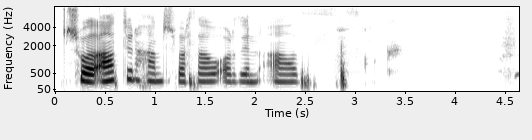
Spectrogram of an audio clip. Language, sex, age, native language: Icelandic, female, 20-29, Icelandic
